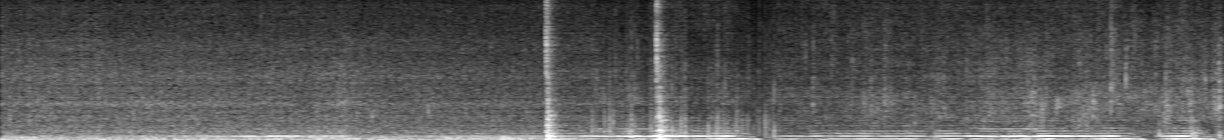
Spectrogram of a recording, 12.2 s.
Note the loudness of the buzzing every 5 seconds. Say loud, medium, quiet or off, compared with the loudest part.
medium, loud, loud.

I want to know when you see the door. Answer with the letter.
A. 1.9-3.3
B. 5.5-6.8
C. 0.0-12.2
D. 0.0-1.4
B.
